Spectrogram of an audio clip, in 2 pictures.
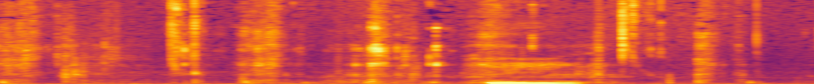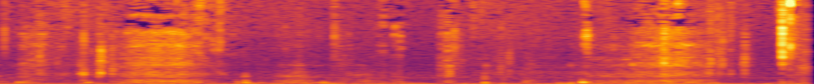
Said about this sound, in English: Okay, so this is the cream wafer. I love wafers, they're so nice.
